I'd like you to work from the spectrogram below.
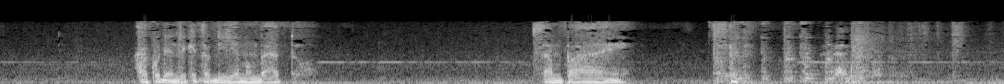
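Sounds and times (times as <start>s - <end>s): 
speech: 1.6s - 3.2s, 5.4s - 6.4s
household objects clattering in a kitchen while someone rummages: 7.8s - 9.7s.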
